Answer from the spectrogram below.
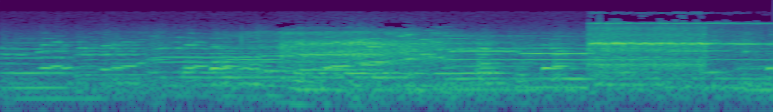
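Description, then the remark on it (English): A telephone rings steadily for several seconds, fairly loud, its trilling tone layered over a dense, busy tonal background with no one speaking. “Oh, phone Gino.”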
